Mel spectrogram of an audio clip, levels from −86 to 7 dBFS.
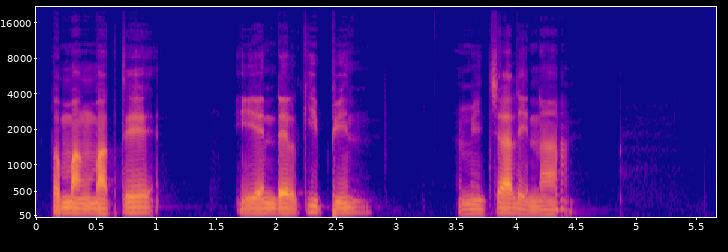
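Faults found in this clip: Repeated packet loss (robotic sound), 4.29–4.46 s, right after "te mi chal": four gaps in a 0.16 s stretch, longest 26 ms, about half concealed by repeating prior audio. Jitter buffer/network path. Speech turns choppy, with pieces missing.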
